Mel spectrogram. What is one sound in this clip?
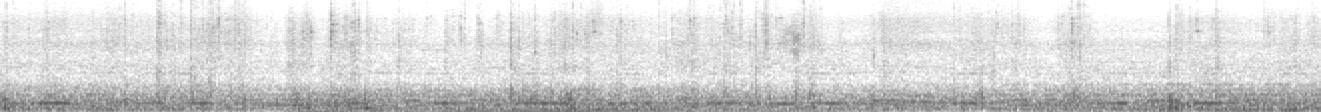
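Footsteps patter against a rock wall.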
